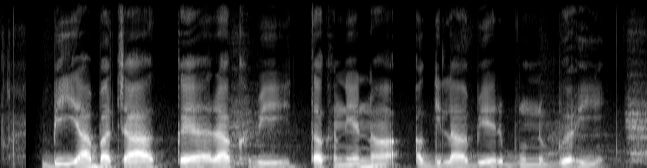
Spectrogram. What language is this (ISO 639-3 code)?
mai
